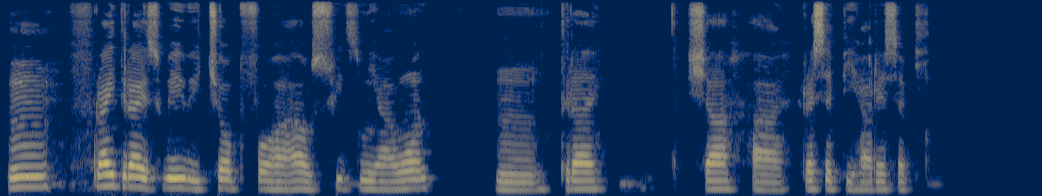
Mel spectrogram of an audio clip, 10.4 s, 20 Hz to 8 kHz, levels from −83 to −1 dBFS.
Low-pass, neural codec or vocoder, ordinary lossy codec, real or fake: none; none; none; real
